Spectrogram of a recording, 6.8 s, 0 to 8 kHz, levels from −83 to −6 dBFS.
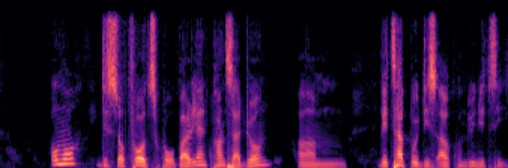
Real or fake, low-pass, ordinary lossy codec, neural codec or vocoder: fake; 7.2 kHz; none; codec, 16 kHz in and 24 kHz out, 0.6 kbps, FocalCodec, streaming, 2048 codes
